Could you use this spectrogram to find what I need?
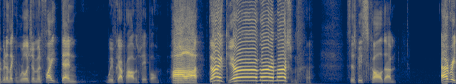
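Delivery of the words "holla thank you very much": shouted catchphrase. Acted. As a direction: belt the sign-off like a showman milking applause.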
